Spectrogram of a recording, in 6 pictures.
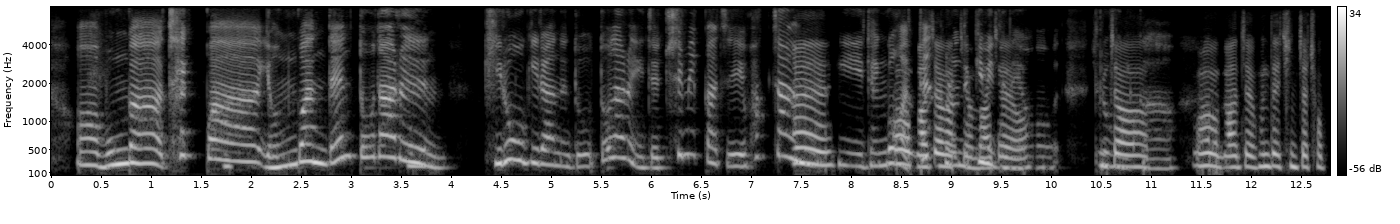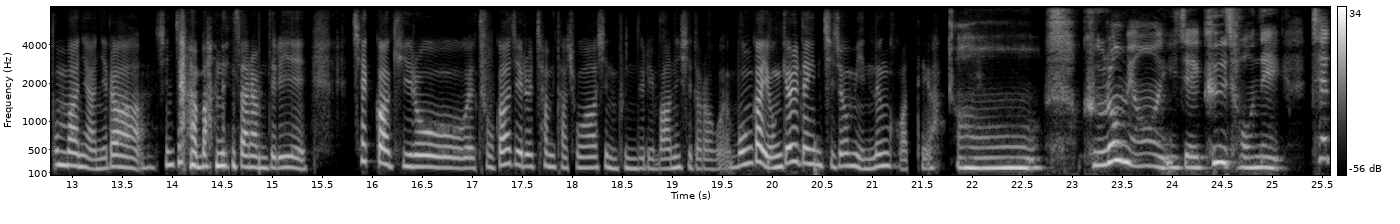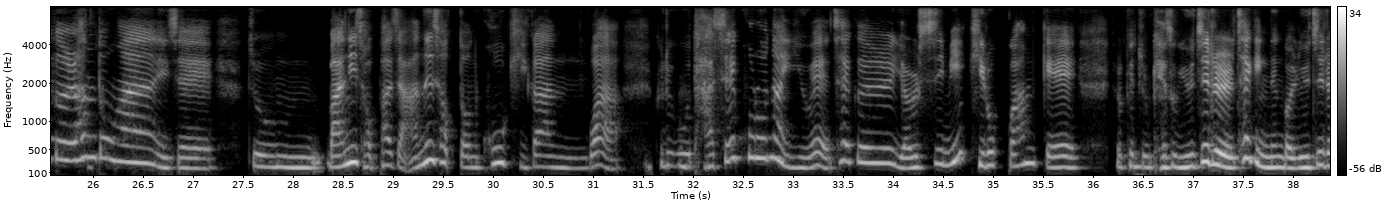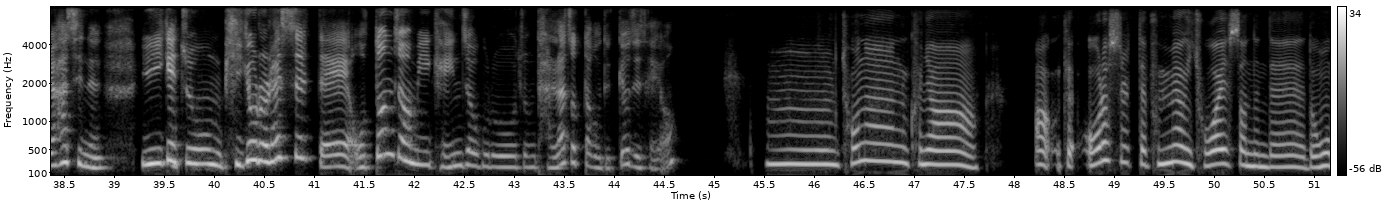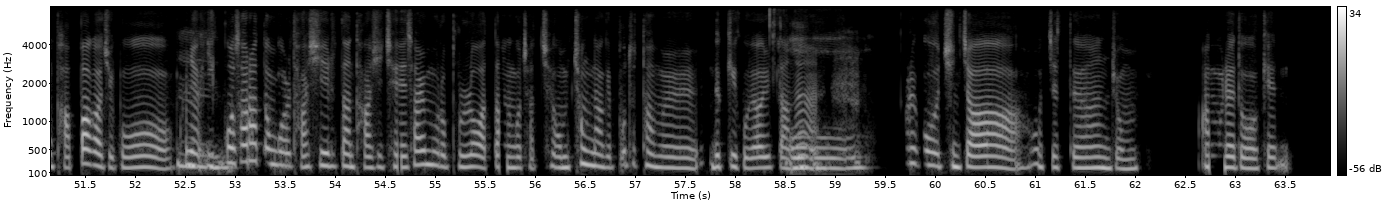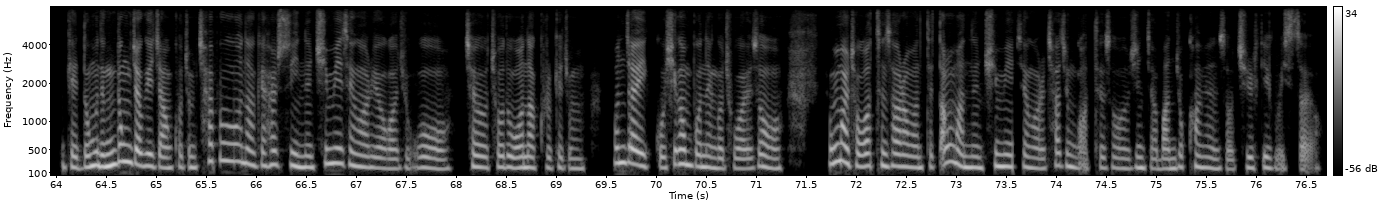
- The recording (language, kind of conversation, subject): Korean, podcast, 취미를 다시 시작할 때 가장 어려웠던 점은 무엇이었나요?
- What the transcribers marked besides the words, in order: laughing while speaking: "진짜 많은"; other background noise; laughing while speaking: "같아요"; teeth sucking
